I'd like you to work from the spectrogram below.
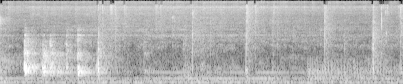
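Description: Garlic sizzles in a hot pan for chilli paneer, a soft, continuous crackling fry broken by occasional stirring scrapes and light clinks, fairly quiet and close with no talking.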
